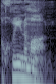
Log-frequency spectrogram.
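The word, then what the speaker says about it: Kouign-amann: But I just Kouign -AMANN. Pronounced Queen Amman, right?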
